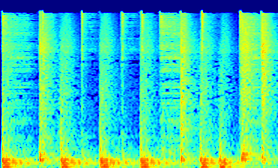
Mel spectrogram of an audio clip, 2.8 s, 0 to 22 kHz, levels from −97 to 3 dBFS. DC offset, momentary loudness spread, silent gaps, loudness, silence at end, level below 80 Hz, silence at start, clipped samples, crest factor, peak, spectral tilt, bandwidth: under 0.1%; 4 LU; none; -20 LUFS; 0 s; -26 dBFS; 0 s; under 0.1%; 18 dB; -2 dBFS; -3.5 dB/octave; 17.5 kHz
